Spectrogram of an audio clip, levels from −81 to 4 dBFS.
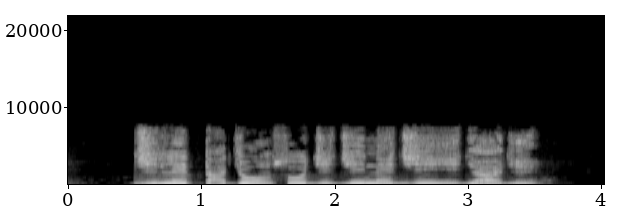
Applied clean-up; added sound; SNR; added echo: none; none; none; none.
